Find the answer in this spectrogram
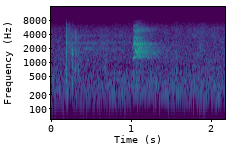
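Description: A single short, sharp animal call about a second in, fading quickly.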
